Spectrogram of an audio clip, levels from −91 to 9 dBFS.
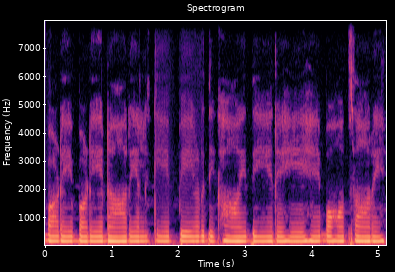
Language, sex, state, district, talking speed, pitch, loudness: Hindi, female, Maharashtra, Washim, 130 wpm, 170 Hz, -13 LUFS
